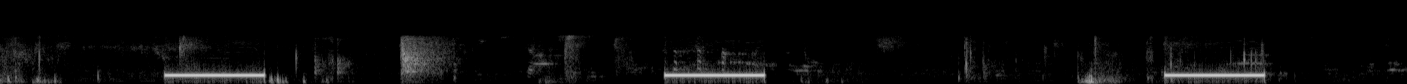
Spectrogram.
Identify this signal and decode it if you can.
Ringback tone (Europe, 425 Hz), with speech.
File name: out- -2003- - - .280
